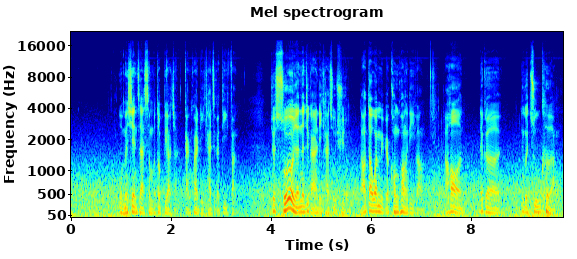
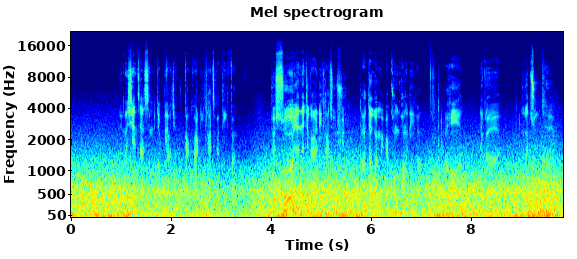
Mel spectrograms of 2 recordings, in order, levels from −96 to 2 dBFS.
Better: first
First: wind noise on the microphone; occasional gusts; 10 dB below the speech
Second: wind noise on the microphone; heavy; 5 dB above the speech

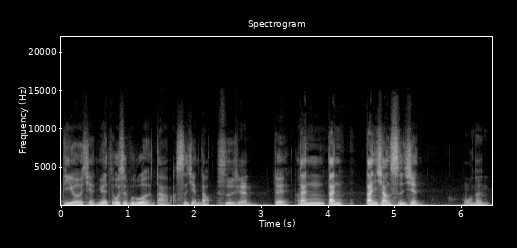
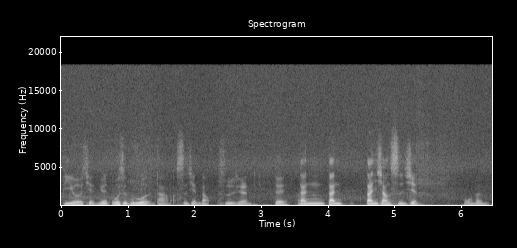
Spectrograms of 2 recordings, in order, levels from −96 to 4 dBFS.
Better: first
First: none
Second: hiss; noticeable; throughout; 15 dB below the speech

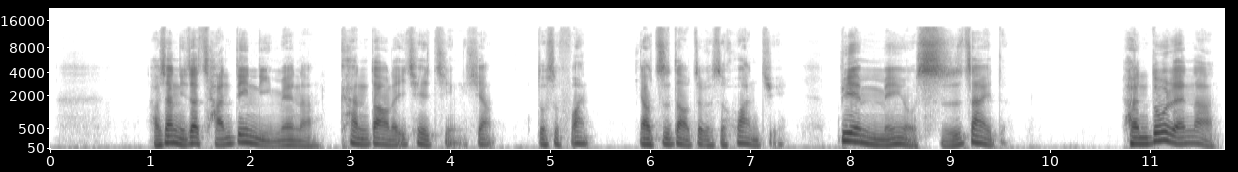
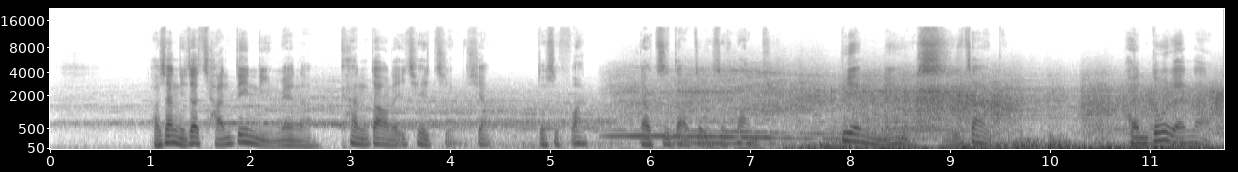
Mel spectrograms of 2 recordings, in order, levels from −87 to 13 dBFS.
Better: first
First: none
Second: traffic noise; very loud; throughout; 1 dB above the speech

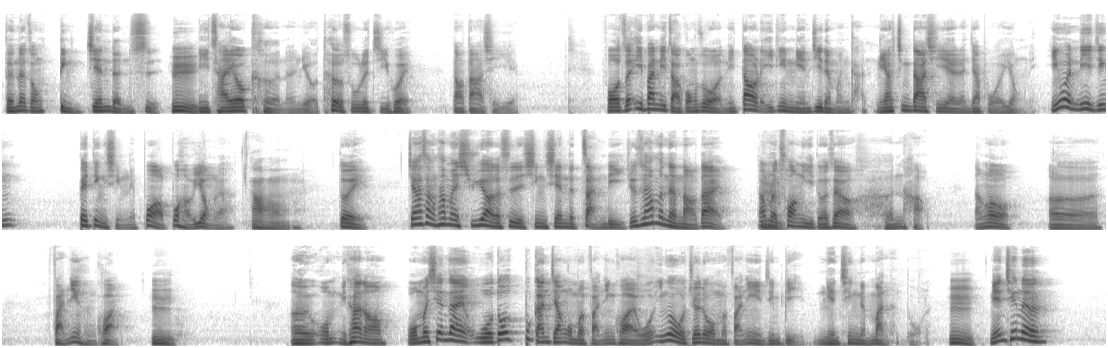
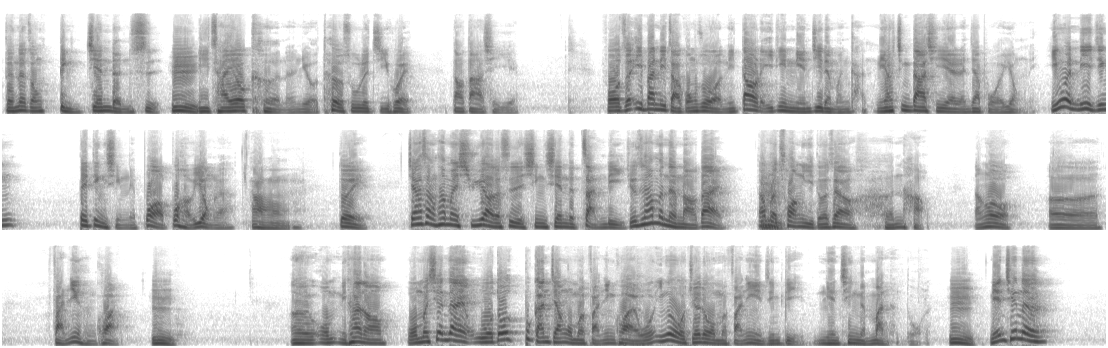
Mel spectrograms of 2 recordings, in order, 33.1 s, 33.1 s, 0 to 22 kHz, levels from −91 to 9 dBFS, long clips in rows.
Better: first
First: none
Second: distortion; slight; 5% of the sound clipped

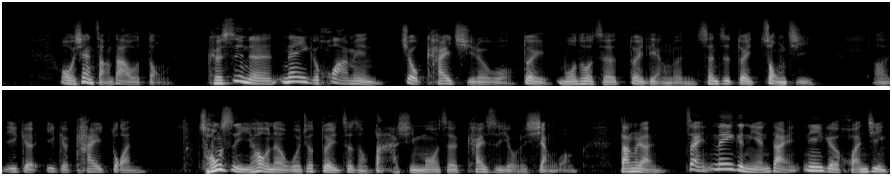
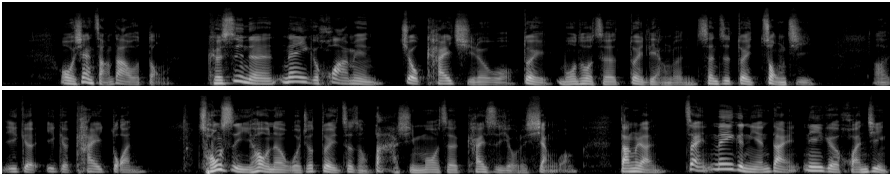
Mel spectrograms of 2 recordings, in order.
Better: second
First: muffled; very slightly; fading above 3 kHz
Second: none

